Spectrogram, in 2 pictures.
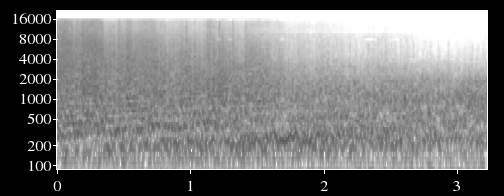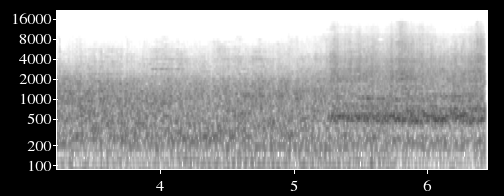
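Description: Jet noise from an F-22 Raptor's twin turbofan engines: a continuous roar whose high hiss fades after about two seconds, then grows louder again about five seconds in with a steady droning tone.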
